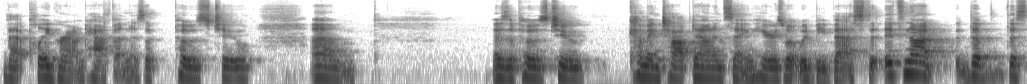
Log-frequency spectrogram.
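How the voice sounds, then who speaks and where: A woman's voice: sits low, fairly even intonation, slow. A woman speaking as an expert guest in a conversational interview, explaining thoughtfully and building her points step by step.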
